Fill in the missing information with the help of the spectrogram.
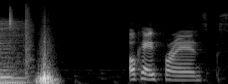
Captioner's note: air whooshes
